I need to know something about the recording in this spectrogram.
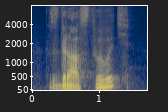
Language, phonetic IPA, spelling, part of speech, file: Russian, [ˈzdrastvəvətʲ], здравствовать, verb, Ru-здравствовать.ogg
- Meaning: to be well, to prosper, to thrive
